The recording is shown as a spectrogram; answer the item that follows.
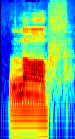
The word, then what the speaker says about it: laugh: نيجي للحرفين دول G وال H بيعملوا صوت ف زي حرف الف في اللغة العربية في بعض الكلمات زي كلمة laugh.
